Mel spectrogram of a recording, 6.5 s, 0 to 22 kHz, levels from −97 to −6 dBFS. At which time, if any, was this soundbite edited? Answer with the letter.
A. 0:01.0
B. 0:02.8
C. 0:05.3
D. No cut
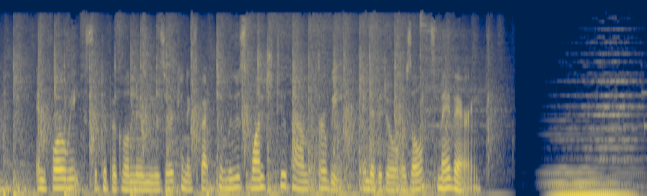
C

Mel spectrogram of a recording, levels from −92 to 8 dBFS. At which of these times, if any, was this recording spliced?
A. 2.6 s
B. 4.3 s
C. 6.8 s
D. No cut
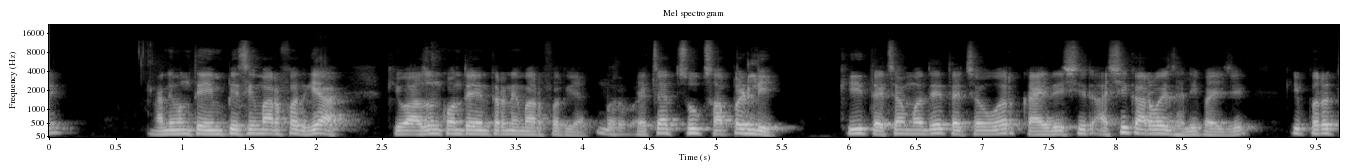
D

